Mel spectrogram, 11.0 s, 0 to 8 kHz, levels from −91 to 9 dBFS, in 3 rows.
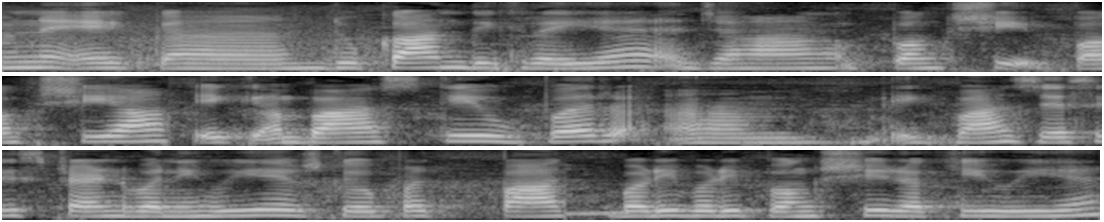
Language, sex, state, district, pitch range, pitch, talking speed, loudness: Hindi, female, Bihar, Jamui, 195-220 Hz, 200 Hz, 160 wpm, -19 LUFS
